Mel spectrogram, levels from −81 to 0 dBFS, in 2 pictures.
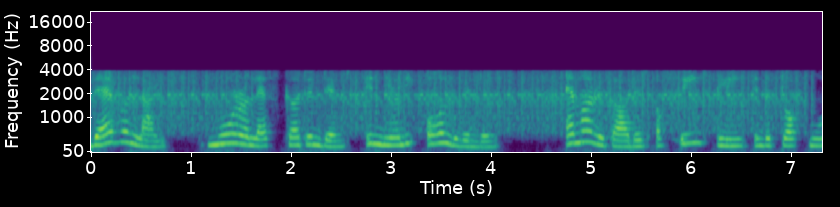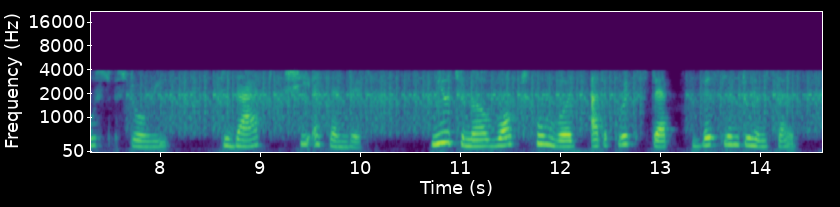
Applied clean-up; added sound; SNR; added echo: none; Camera; 10 dB; none.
